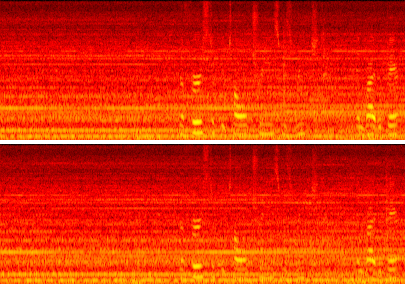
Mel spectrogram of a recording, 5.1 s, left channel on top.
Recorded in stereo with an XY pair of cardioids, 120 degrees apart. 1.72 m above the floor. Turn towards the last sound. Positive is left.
turn(degrees=20)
